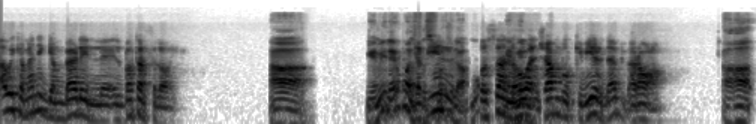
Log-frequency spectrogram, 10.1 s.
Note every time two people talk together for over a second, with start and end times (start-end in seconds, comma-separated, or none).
5.5-7.4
